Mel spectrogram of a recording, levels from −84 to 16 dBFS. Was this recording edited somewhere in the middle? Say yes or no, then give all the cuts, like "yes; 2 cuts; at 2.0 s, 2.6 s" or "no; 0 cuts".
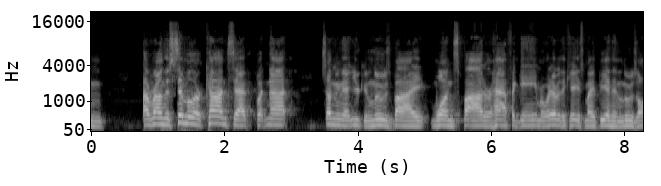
no; 0 cuts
